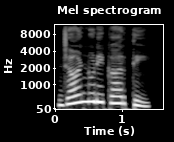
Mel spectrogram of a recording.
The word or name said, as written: ಜಾಣ್ಣುಡಿಕಾರ್ತಿ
